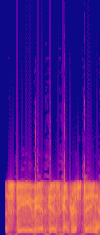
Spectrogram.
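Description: A man speaking over a telephone line, his voice thin and narrow in tone, starting just after the beginning.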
